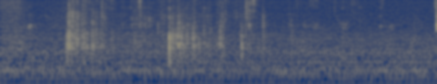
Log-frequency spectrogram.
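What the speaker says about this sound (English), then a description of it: "I love a good curly fry." Crunchy Chili's curly fries crackle and crunch in several distinct bites and chews, close and fairly loud over a steady low hum, with no talking.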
